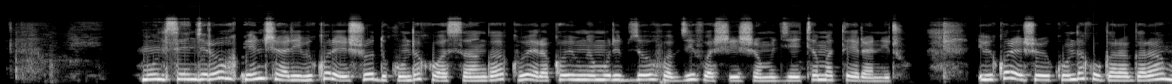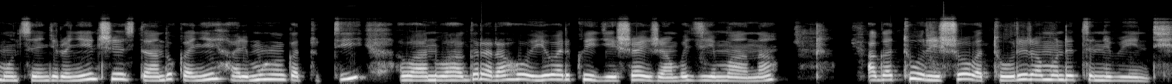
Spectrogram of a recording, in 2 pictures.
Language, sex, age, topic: Kinyarwanda, female, 25-35, education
